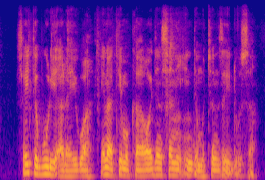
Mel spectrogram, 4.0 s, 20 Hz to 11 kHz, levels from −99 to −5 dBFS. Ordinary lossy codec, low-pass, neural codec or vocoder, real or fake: Opus, 64 kbps; 9.9 kHz; vocoder, 44.1 kHz, 128 mel bands, Pupu-Vocoder; fake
